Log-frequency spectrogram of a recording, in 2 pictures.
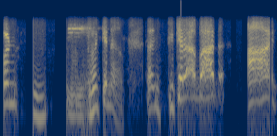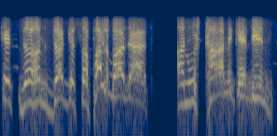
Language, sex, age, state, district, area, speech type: Maithili, male, 60+, Bihar, Sitamarhi, rural, conversation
